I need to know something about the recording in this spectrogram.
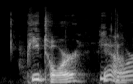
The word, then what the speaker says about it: Ptor: Ptor. That's the proper way to pronounce my name. People don't really know that. Um, I just usually let people say Peter because it's more natural.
